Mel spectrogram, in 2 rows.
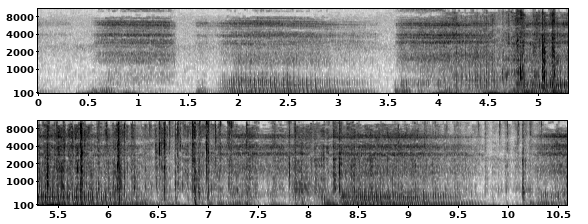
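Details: Soft rattling snores from a sleeping 25-month-old toddler with a cochlear implant, asleep in a moving car, mixed with road noise; snoring.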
